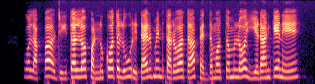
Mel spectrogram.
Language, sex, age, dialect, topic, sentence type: Telugu, female, 25-30, Utterandhra, banking, statement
